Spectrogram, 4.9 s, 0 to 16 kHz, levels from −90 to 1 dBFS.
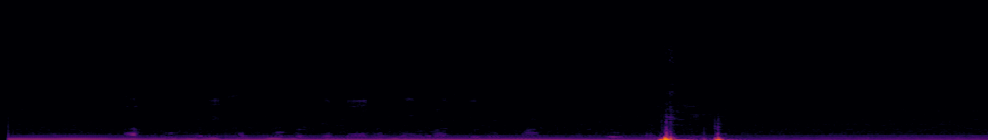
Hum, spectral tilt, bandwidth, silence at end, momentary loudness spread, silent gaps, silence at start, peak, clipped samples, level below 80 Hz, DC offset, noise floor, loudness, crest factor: none; -10 dB/octave; 5.4 kHz; 1.3 s; 26 LU; none; 0.35 s; -14 dBFS; under 0.1%; -50 dBFS; under 0.1%; -68 dBFS; -38 LUFS; 28 dB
